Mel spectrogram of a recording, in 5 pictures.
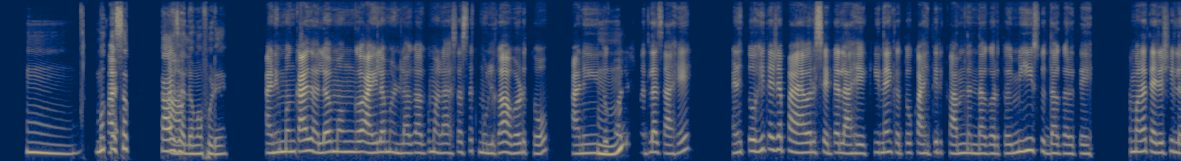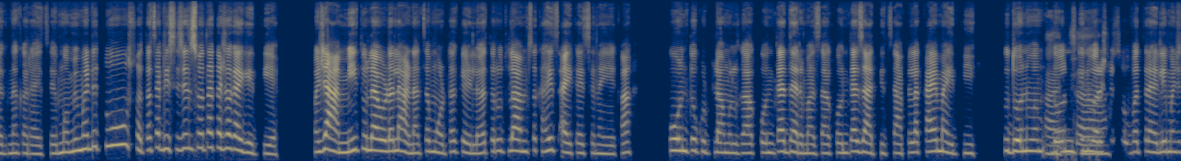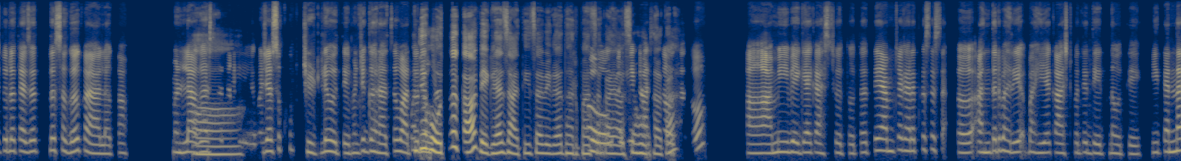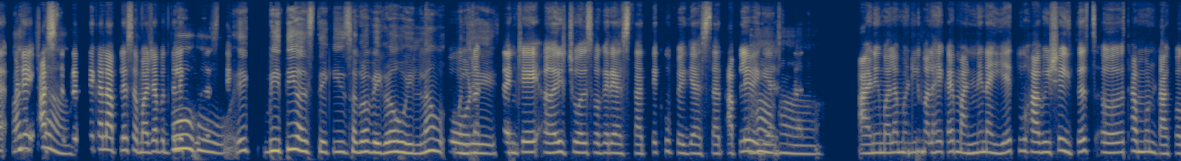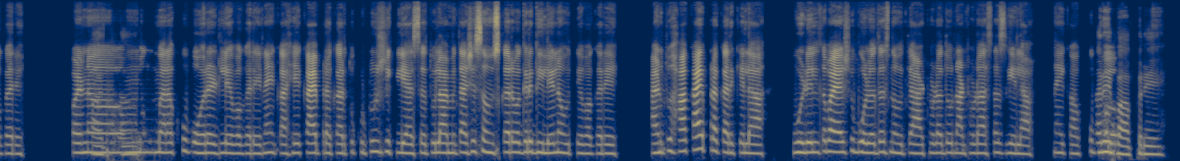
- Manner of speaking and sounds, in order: unintelligible speech; in English: "सेटल"; "तरी" said as "तरु"; in English: "कास्टचा"; in English: "कास्टचे"; "आंतरबाह्य" said as "आंतरबाहर्य"; in English: "कास्टमध्ये"; in English: "रिच्युअल्स"; other noise
- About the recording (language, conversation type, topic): Marathi, podcast, लग्नाबद्दल कुटुंबाच्या अपेक्षा तुला कशा वाटतात?
- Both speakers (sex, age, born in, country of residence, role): female, 20-24, India, India, guest; female, 35-39, India, India, host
